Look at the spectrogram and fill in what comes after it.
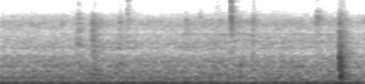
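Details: A low rumbling background with a few faint clicks and taps fills the recording, with no animal sound heard.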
